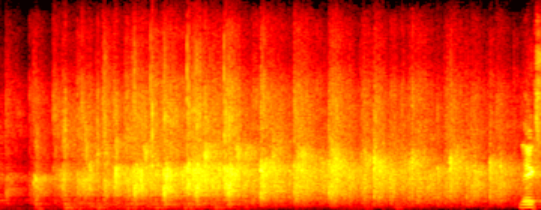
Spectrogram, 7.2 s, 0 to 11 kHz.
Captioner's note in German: Beifall bei der CDU und dem BÜNDNIS 90/DIE GRÜNEN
